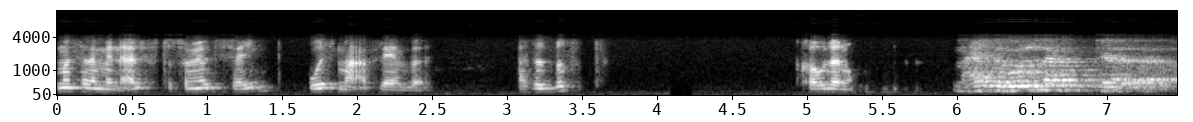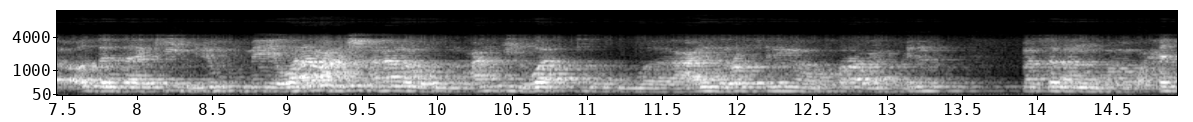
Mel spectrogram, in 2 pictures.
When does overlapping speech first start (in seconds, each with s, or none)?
none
